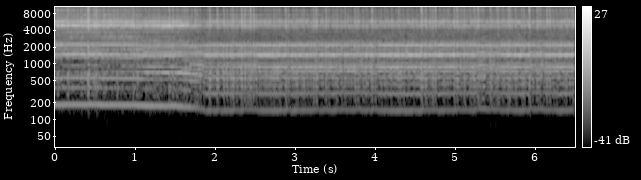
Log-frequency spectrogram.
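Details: Brand-new RC nitro engine that couldn't be tuned to idle: it buzzes at idle, then its pitch sags and wanders, never settling; the cause was a bad front crankshaft bearing.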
